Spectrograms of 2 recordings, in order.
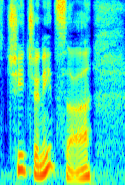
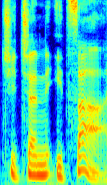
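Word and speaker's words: Chichén Itzá: And, of course, Westerners pronounce this as Chichen Itza, but if you're in Mexico, they'll pronounce it as Chichen Itza. It'll be slightly different.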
